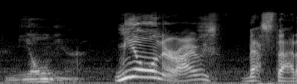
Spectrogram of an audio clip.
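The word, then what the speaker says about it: Mjollnir: How do you say the Mol'jir? Mjolnir.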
